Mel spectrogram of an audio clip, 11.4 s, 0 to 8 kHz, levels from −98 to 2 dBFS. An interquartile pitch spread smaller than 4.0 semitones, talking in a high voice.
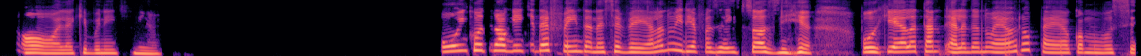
No: average, 5.1 semitones; high, 235 Hz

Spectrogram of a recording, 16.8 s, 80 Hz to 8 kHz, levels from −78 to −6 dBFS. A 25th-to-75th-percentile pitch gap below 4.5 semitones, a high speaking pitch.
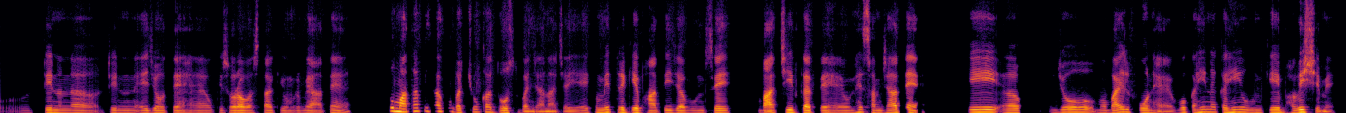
No: average, 3.4 semitones; medium, 140 Hz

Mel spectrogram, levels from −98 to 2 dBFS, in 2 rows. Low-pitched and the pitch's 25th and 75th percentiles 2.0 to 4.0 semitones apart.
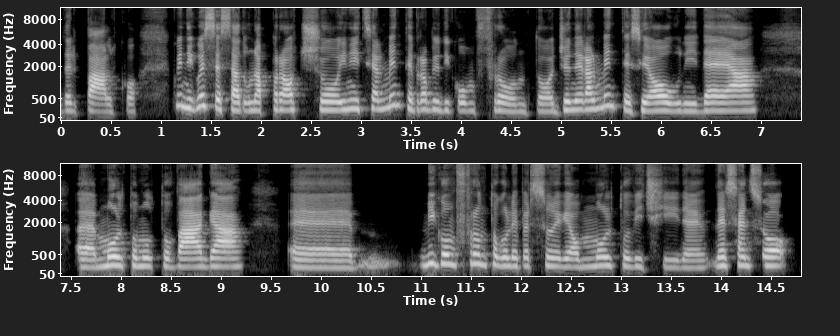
No: high, 205 Hz; average, 2.7 semitones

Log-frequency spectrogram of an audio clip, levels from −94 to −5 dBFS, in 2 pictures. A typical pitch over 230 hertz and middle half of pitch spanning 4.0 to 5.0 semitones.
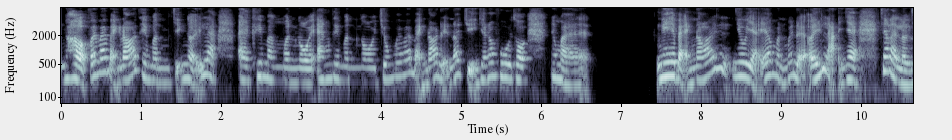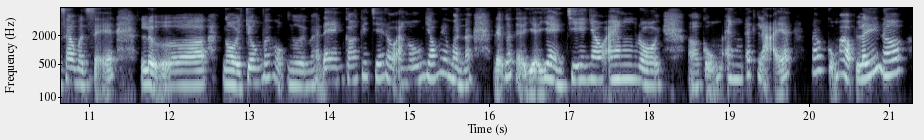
Yes: high, 245 Hz; average, 4.7 semitones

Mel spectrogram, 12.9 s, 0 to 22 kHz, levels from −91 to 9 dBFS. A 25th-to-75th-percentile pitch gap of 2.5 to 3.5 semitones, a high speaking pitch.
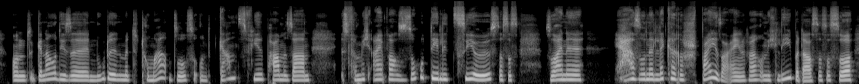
Yes: average, 2.9 semitones; high, 220 Hz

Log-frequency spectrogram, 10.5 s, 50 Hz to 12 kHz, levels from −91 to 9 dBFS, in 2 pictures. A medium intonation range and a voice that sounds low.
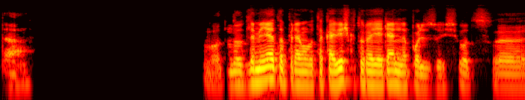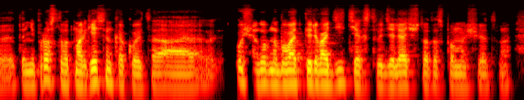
Yes: average, 3.1 semitones; low, 120 Hz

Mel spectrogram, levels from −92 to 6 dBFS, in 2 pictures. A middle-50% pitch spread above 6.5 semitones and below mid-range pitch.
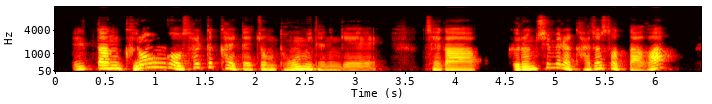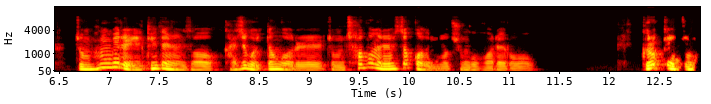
Yes: wide, 7.9 semitones; low, 130 Hz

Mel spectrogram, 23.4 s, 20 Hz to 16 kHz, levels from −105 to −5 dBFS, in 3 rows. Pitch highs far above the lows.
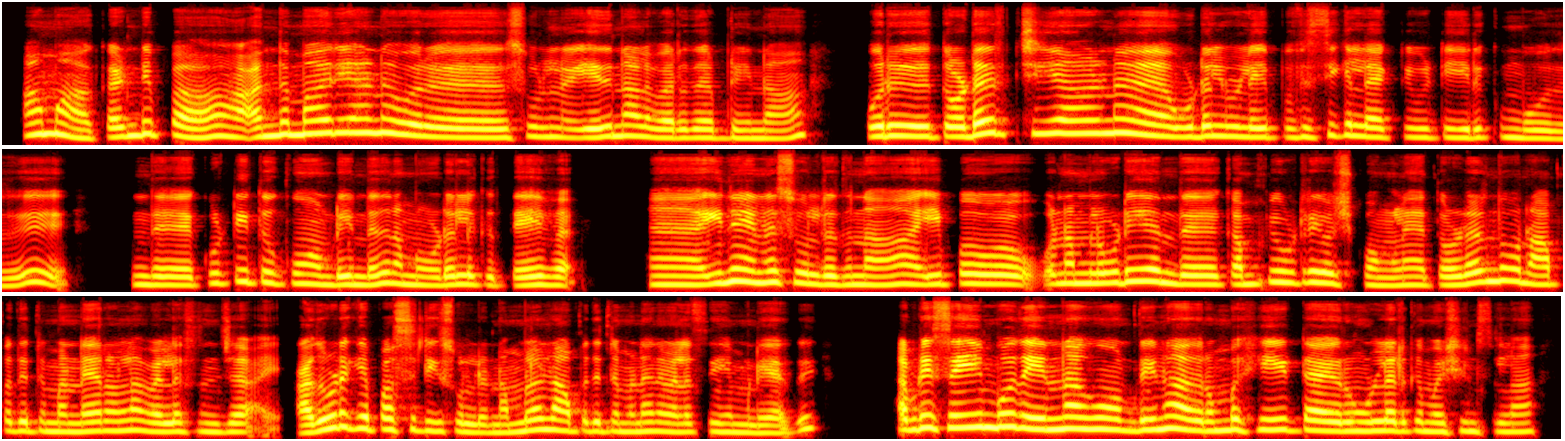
No: average, 3.8 semitones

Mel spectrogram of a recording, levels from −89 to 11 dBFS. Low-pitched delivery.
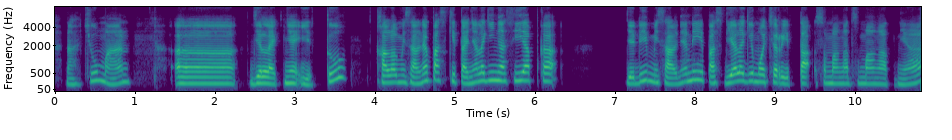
No: high, 190 Hz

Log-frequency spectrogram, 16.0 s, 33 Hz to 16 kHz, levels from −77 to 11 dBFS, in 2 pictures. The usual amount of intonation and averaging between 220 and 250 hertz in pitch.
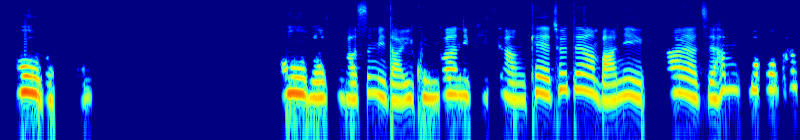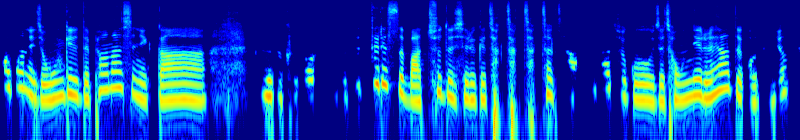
Yes: average, 5.0 semitones; high, 225 Hz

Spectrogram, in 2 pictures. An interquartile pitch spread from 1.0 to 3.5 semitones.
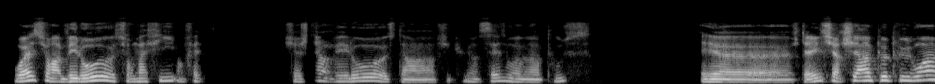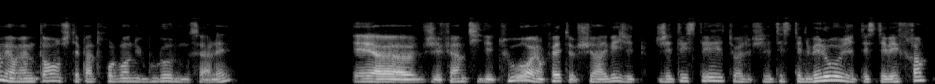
No: average, 4.7 semitones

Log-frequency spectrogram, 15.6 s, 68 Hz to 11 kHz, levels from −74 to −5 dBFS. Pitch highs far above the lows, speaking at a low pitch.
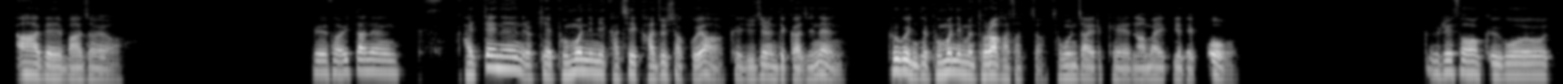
Yes: wide, 5.8 semitones; low, 120 Hz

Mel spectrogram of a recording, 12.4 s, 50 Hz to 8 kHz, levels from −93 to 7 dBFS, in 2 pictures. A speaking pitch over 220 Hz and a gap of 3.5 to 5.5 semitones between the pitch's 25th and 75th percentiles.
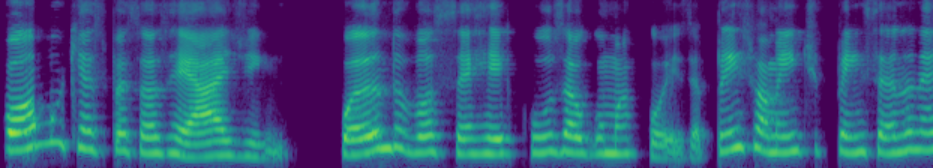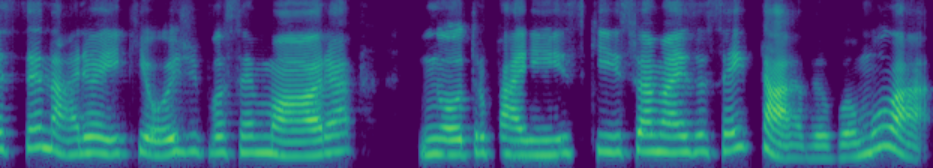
No: high, 245 Hz; average, 3.1 semitones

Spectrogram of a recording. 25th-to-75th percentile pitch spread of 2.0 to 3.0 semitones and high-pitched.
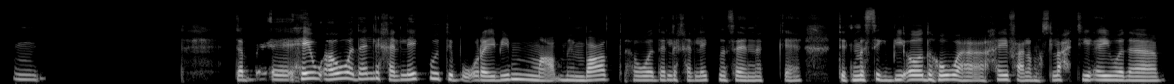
Yes: narrow, 2.6 semitones; high, 205 Hz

